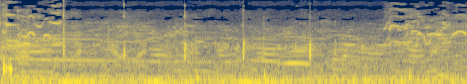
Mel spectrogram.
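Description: Scattered shouts and calls from children and adults around an outdoor football pitch, too distant to make out, over a low steady wind rumble on the microphone.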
